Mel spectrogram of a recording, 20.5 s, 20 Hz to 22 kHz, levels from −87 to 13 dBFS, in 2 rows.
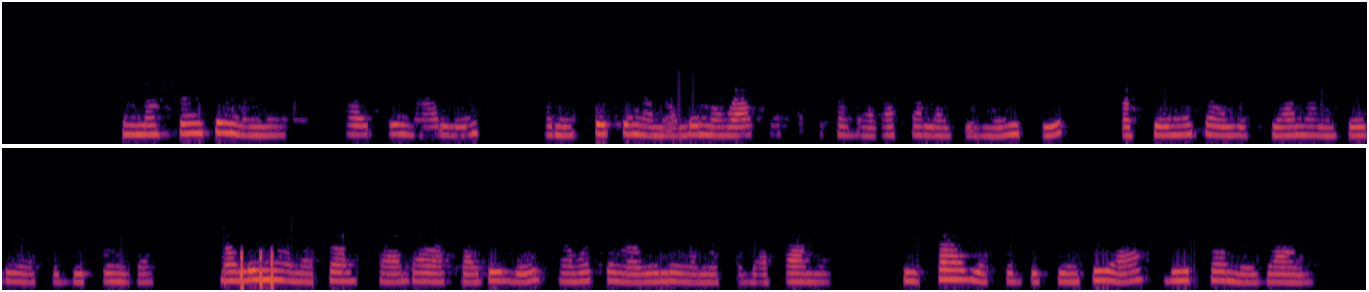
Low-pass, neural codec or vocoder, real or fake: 3.6 kHz; none; real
